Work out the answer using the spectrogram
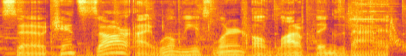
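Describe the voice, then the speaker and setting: A man offers wry, analytical, rambling commentary while live-streaming a video game, with the game's music playing behind him. He talks briskly in a lowish, sing-song voice.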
